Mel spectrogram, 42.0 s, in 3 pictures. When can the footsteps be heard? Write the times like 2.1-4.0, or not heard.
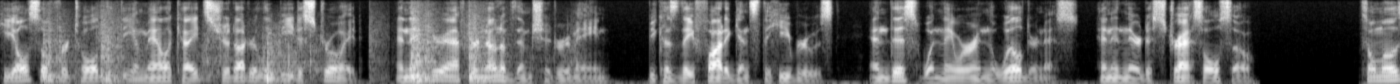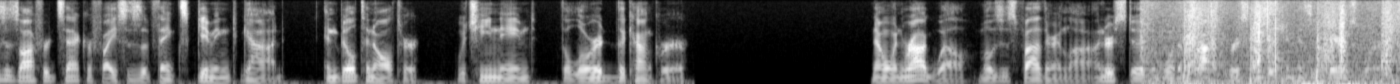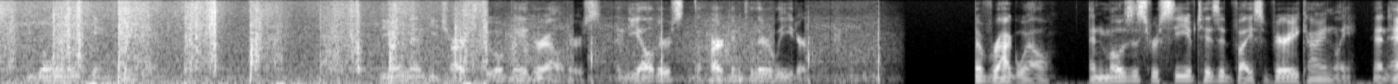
25.4-32.9.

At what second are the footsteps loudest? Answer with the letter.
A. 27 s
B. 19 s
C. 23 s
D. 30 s
A.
